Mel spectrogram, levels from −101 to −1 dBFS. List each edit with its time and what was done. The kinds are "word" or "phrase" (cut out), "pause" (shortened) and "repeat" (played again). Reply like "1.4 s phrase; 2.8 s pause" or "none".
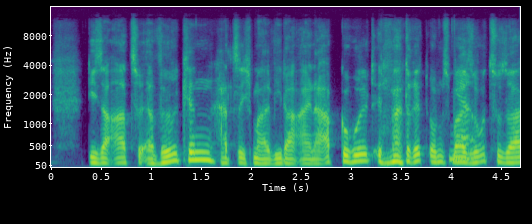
none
